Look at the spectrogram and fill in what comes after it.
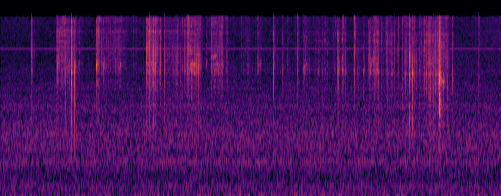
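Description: A metal fork pressing a thin slice of bologna onto the bare die of an Athlon XP CPU that is running without a heatsink: scattered faint crackles and clicks as the meat cooks on the hot die and the fork shifts, with one sharp click near the end, over a steady low hum.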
